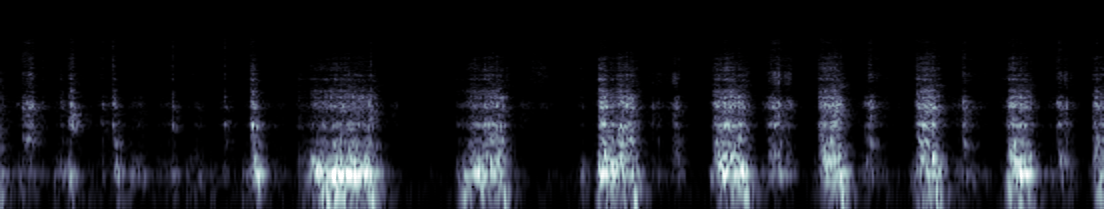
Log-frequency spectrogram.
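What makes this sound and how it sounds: A wooden stylus scrapes the black wax coating of a flat scratch-art card, over its colored base, in the upper sky area. A series of short, dry scratching strokes is heard, with a few longer rasping scrapes and brief pauses between them. The scraping sound is soft and papery, centered in the low-mids rather than bright.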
